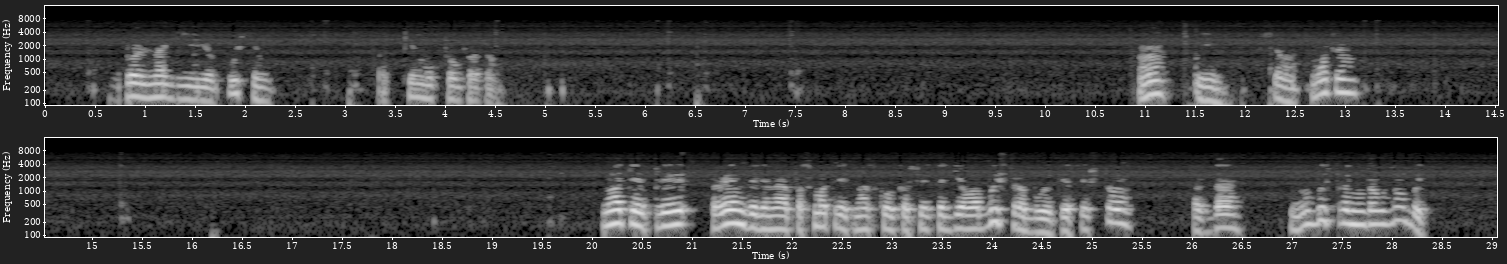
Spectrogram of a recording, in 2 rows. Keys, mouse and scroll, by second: 1.4 g, 3.0-4.4 middle drag, 4.9 r, 6.5 middle click, 11.3 i, 12.2 space, 13.2 click, 13.8-15.3 middle drag, 19.4 click, 20.8-29.0 drag.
